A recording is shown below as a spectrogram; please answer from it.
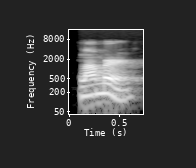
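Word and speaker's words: plumber: worker architectural designer nah perhatikan nomor 32 teman-teman meskipun ada huruf b ya di kata plummer tukang ledeng ya itu huruf b-nya jangan dibaca ya teman-teman Jadi dibacanya plummer itu yang dinamakan dengan silent letter hurufnya tidak dibaca ya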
